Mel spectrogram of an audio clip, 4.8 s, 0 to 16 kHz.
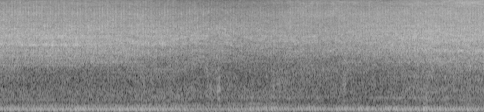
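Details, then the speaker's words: Chevy Vortec V8 truck after tune-up with new ACDelco iridium spark plugs and plug wires: deep, even burble at idle with steady rhythm, no misses or ticks; normal idle. "This thing is running nice and smooth now. We got it tuned up. No problems. Listen to that baby purr."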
